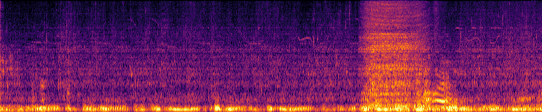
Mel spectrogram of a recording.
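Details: Lion pride feeding on a dead hippo washed up on a riverbank: deep, continuous rumbling growls and snarls overlap throughout, broken by one harsh, loud snarling burst lasting about a second before the low growling resumes.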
